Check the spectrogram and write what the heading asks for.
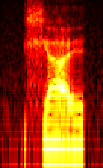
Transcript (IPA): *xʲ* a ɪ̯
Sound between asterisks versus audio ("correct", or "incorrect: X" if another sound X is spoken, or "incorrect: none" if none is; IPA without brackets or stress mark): correct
